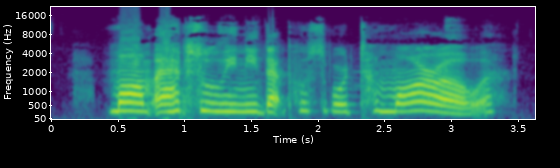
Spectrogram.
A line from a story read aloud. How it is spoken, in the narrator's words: Charlotte exclaimed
